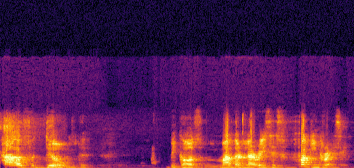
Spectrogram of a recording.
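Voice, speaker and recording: A man with a highish, bright and tense voice plays through a roleplay scene. He narrates casually, halting and sardonic, swearing freely. The sound is lo-fi and dull in band. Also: lively intonation. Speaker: tabletop roleplayer.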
